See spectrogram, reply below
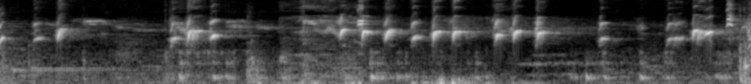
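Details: Batbata twittering by a caged European goldfinch: sharp, metallic high chirps strung together rapidly, one thin drawn note early on, with soft low bumps beneath.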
